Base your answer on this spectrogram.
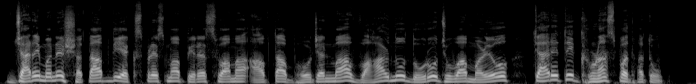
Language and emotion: Gujarati, disgusted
